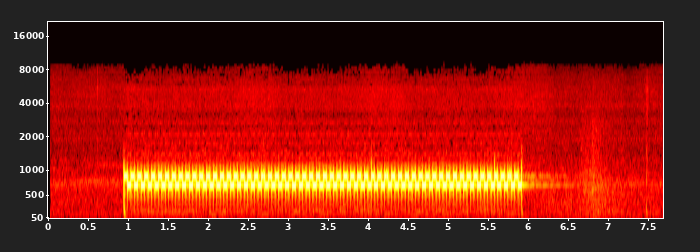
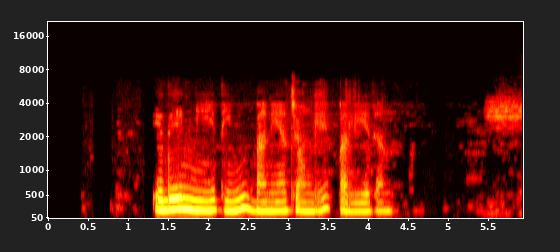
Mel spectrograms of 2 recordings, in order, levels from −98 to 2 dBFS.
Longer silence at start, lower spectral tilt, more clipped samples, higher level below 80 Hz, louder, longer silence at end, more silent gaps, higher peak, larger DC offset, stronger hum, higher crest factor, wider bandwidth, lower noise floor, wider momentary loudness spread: second, 0.95 s vs 1.35 s; second, -5.5 dB/octave vs -10.5 dB/octave; neither; second, -70 dBFS vs -62 dBFS; first, -7 LUFS vs -18 LUFS; first, 1.7 s vs 0 s; second, none vs 4.85-4.92 s; about the same, -2 dBFS vs -2 dBFS; neither; neither; second, 6 dB vs 16 dB; about the same, 5.4 kHz vs 5.6 kHz; second, -51 dBFS vs -63 dBFS; second, 2 LU vs 22 LU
